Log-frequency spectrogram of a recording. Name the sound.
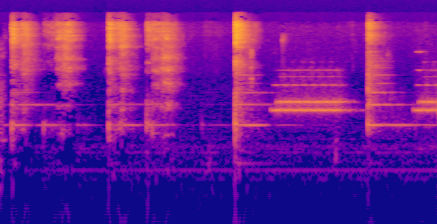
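phone ringing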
